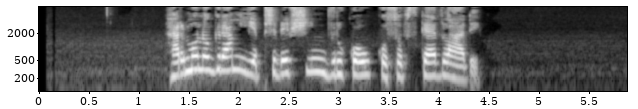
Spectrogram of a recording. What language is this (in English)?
Czech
